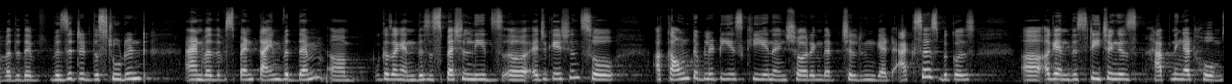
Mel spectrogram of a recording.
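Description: A woman. Her pitch is average, and she explains things conversationally into a handheld mic. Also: a bit bright. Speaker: panelist. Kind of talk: conversational panel answer. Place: indoor conference stage. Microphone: handheld microphone.

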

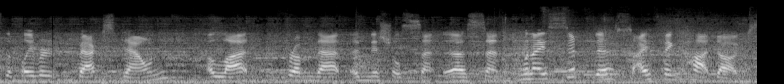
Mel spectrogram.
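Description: A woman's voice: mid-range voice, rough recording. An American woman in her thirties chatting casually and playfully as a vlog host. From United States. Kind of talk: casual vlog chat, beer tasting. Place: indoor brewery taproom. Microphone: clip-on lapel mic. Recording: busy taproom with loud music and crowd. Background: music, bar crowd chatter.

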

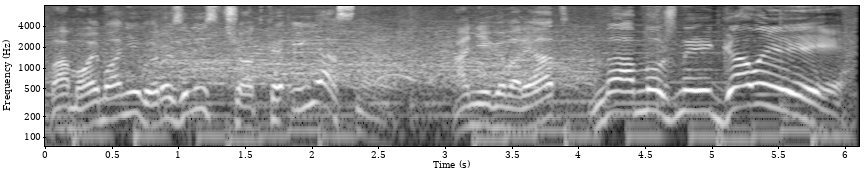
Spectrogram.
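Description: A man's voice: sits high, measured pace, over loud music. An actor playing an enthusiastic, easily astonished male football commentator in a cartoon, speaking emphatically. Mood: excited. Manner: emphatic, animated.

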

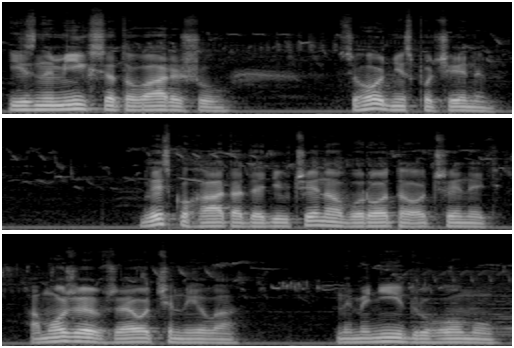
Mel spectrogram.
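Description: A man narrating an audiobook, reciting poetry in an expressive, theatrical way. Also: deep voice, moderate pace. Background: music.

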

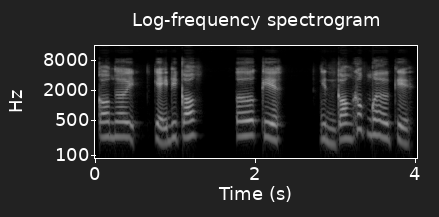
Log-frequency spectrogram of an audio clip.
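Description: A woman playing a strict but caring young mother in an animated fable, scolding yet affectionate. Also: fairly high pitch, moderate pace, clear, resonant tone, no room sound, highs cut off, lightly acted. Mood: gentle. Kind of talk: animated moral fable voice acting. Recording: music behind the voice.

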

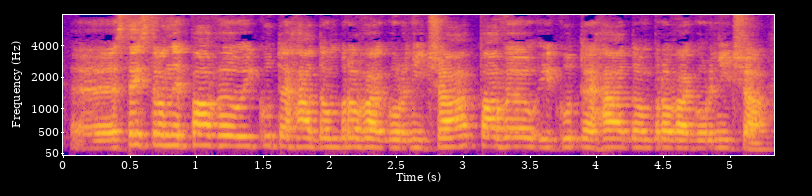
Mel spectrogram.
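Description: High-pitched man, roomy and distant. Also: fairly even intonation, normal speed, a bit bright. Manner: procedural, spells callsigns in phonetic words, hesitant between phrases. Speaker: amateur radio operator and YouTuber. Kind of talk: ham radio contact calls and casual commentary. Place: small wood-panelled radio room indoors. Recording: roomy, distant microphone sound.

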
